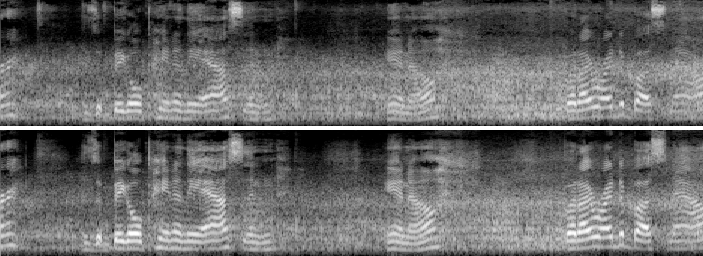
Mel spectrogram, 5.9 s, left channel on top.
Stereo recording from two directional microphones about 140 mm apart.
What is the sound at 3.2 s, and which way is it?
Speech, 60° right (ahead or behind).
